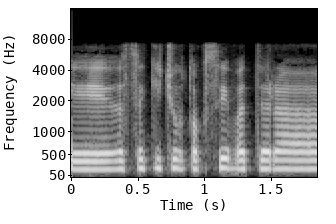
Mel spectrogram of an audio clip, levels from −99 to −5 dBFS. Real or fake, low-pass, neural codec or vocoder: real; 7.2 kHz; none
